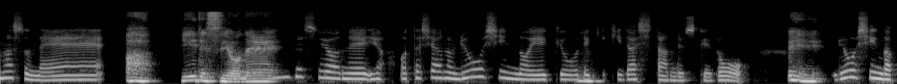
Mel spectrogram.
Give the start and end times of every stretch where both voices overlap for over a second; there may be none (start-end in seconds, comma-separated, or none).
none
